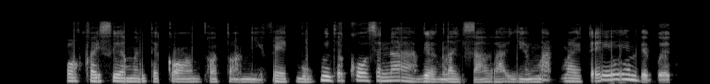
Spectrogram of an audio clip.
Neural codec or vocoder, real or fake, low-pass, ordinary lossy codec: codec, 16 kHz, 4 kbps, FreqCodec, larger model; fake; none; none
